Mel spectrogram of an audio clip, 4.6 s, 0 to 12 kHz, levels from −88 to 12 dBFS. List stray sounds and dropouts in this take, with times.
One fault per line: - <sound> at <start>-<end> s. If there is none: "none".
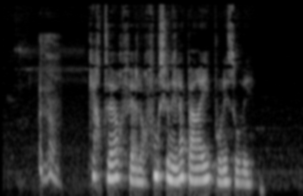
- cough at 0.6-0.9 s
